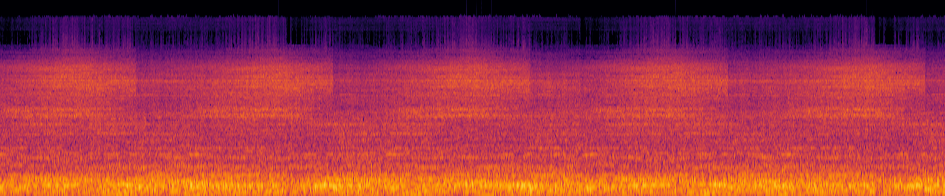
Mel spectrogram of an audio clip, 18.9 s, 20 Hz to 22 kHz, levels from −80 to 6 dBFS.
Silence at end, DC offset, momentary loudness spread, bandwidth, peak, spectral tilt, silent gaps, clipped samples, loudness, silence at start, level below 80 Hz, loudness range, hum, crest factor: 0 s; 0.8%; 3 LU; 16.5 kHz; 0 dBFS; -4.5 dB/octave; none; under 0.1%; -11 LUFS; 0 s; -24 dBFS; 1 LU; none; 10 dB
